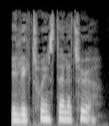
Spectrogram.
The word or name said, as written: elektroinstallatør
